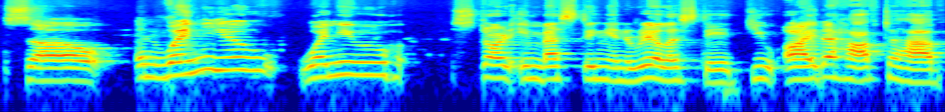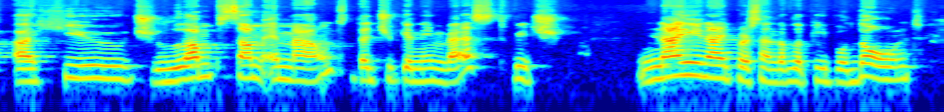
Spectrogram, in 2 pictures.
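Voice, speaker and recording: A woman's voice: mid-range voice, a little slow. A woman in her fifties from Hungary with a Hungarian accent, a guest explaining things step by step in a casual chat.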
